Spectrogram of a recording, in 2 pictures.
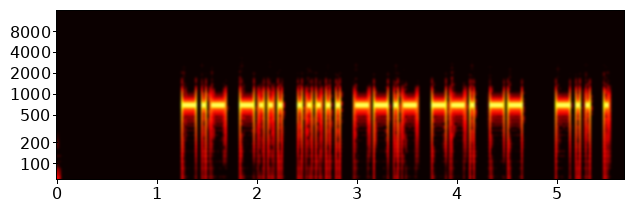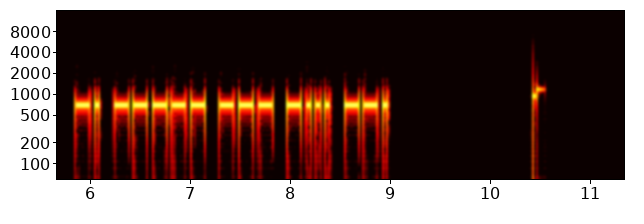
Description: Morse code, heard as a keyed tone, about 25 wpm, 700 Hz. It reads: KB5QGM DE N0OBG
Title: USA Callsign DE Callsign 25wpm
